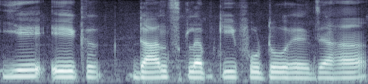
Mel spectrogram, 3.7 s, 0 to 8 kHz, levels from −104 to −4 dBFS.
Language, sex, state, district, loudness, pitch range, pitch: Hindi, female, Bihar, West Champaran, -17 LUFS, 150-170 Hz, 160 Hz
